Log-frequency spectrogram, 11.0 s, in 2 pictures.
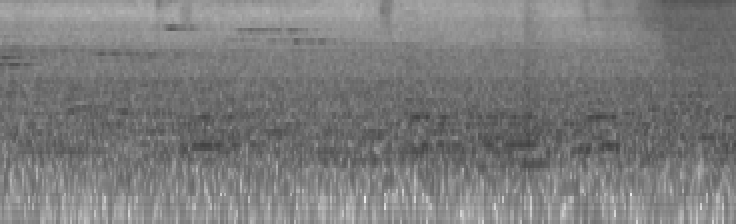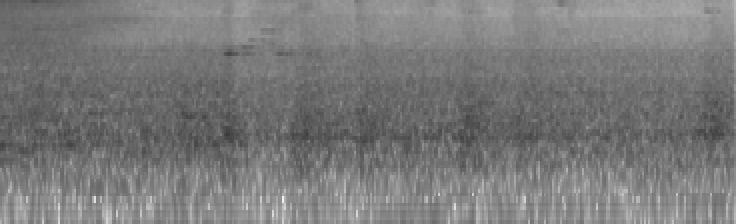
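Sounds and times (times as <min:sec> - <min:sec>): train wheels rumbling on rail: 0:00.0 - 0:11.0
faint high wheel squeal: 0:00.8 - 0:02.6.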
